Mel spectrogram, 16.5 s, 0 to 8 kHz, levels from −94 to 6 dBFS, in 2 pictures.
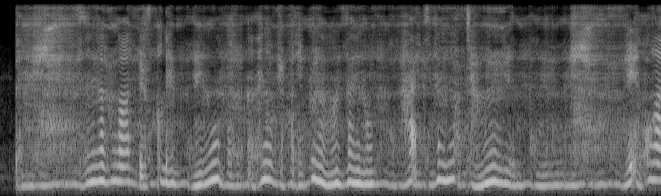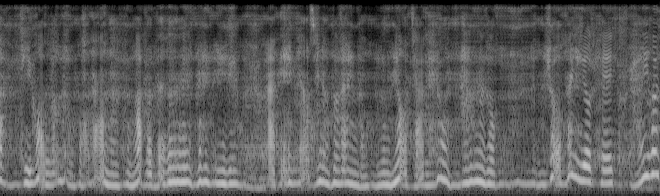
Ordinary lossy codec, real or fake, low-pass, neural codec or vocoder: none; fake; 7.2 kHz; autoencoder, 22.05 kHz, a latent of 192 numbers a frame, VITS, trained on one speaker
